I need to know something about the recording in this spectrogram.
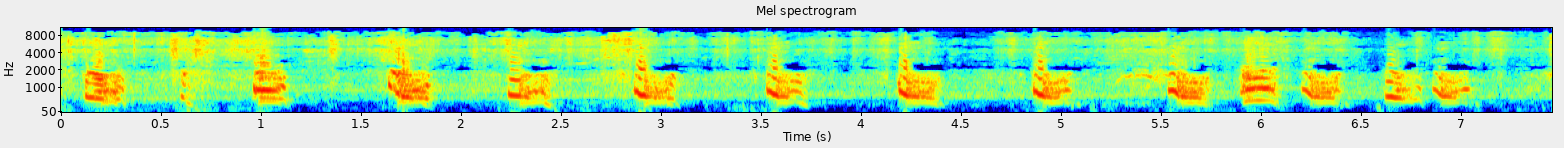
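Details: A Treeing Walker Coonhound on a coon hunt in South Carolina barks steadily at the tree, loud chopping barks about every half second.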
